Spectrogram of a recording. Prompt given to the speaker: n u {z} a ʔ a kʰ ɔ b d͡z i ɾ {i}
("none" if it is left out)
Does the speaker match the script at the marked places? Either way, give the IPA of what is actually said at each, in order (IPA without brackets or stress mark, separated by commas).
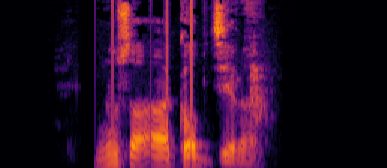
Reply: s, a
